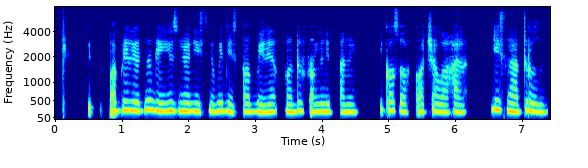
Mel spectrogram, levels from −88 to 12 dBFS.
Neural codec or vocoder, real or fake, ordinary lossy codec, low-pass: codec, 16 kHz, 1 kbps, FunCodec, trained on Chinese and English, 50 frames a second; fake; none; none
